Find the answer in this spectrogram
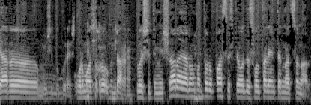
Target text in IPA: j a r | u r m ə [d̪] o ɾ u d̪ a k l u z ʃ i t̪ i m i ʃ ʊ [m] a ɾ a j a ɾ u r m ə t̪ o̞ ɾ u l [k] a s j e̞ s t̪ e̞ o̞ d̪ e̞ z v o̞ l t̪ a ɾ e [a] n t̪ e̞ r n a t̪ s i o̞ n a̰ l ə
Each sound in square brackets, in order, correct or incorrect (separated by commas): incorrect, incorrect, incorrect, incorrect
